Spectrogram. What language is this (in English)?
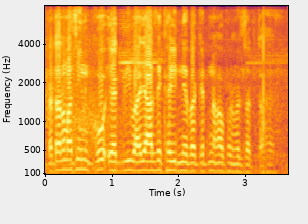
Hindi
